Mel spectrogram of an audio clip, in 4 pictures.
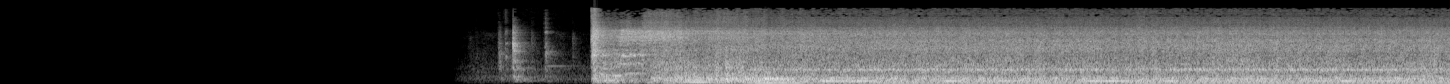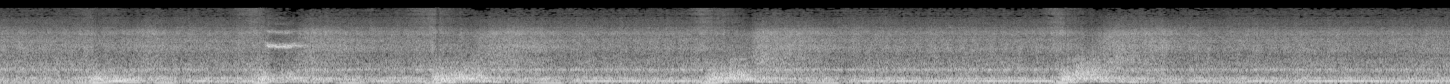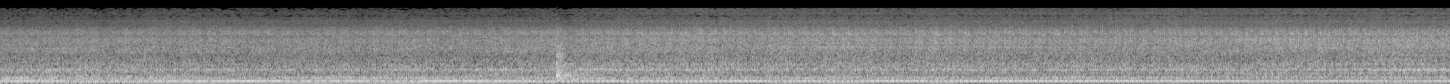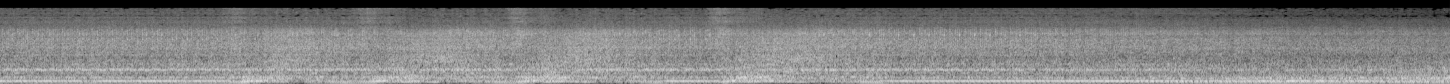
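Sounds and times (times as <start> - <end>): engine revving from throttle blips: 5.9 - 14.0, 15.0 - 31.7, 33.4 - 58.0
car engine idling: 5.9 - 58.0.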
